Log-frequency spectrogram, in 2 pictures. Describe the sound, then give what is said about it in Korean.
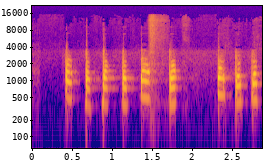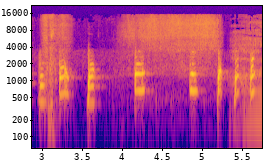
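A person imitates a chicken, making a chicken sound for Park Myung-soo, with a series of short, sharp clucking bursts in quick rhythmic runs, some pauses between, ending in a few longer squawk-like calls; fairly loud, no talking. “박명수의 치맥 플렉스를 부르는 닭소리 내보겠습니다.”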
